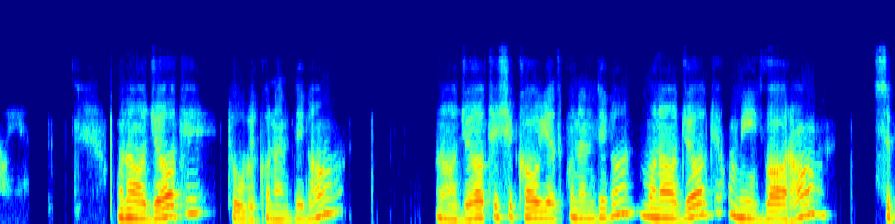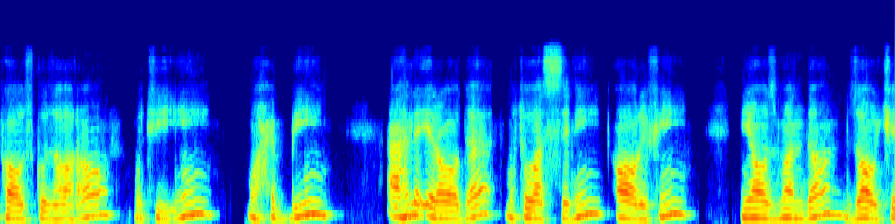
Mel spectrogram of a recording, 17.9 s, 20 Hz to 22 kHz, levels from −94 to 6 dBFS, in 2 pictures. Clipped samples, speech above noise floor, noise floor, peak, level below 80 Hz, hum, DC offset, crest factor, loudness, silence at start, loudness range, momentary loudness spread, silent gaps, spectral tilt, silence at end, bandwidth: under 0.1%; 40 dB; -60 dBFS; -4 dBFS; -60 dBFS; none; under 0.1%; 18 dB; -22 LUFS; 0 s; 4 LU; 11 LU; 0.33-0.49 s, 0.56-0.71 s, 3.59-3.66 s, 3.79-3.86 s, 4.23-4.36 s, 8.43-8.47 s, 8.61-8.72 s, 11.27-11.35 s; -8.5 dB/octave; 0 s; 8.8 kHz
